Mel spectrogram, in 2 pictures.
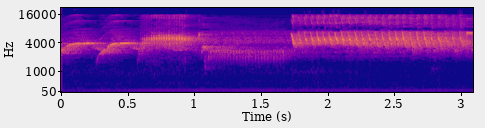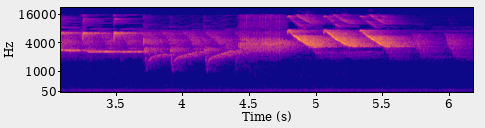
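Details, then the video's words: Canary singing lure song meant to prompt other canaries; unbroken high trilling that moves through sustained buzzy rolls and quick descending note series, ending in sharp ringing phrases, over a faint low hum. "PANCINGAN KENARI GACOR"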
